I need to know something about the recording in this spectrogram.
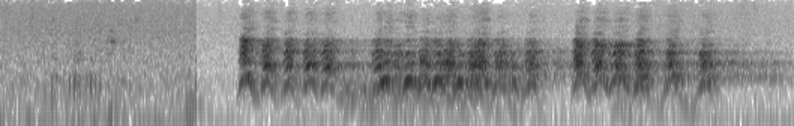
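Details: German Shepherd on night watch guarding its family's property in Slaughterville, Oklahoma, captured by a game and security camera. After a low rumble, loud harmonic barks come in rapid bursts, two or three per second, with a short pause near the end before barking resumes.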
